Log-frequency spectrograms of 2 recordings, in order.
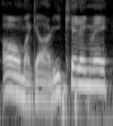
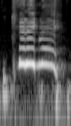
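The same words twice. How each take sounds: First: Imitating a pissed-off buddy, pitch climbing; pissed off, retold. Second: High-pitched squawk of mock outrage; imitating a furious buddy, voice shooting way up; mad, retold. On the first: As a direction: act out a friend's exasperated disbelief. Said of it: "he got so pissed". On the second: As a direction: squeal it in exaggerated disbelief. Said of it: "He was so mad".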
